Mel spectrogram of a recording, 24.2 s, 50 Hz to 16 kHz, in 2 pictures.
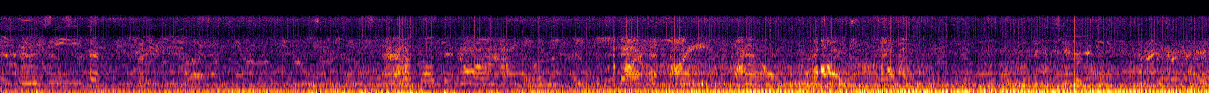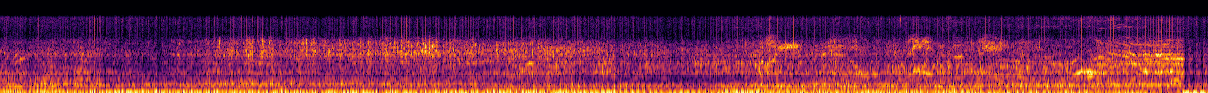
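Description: Two B-25 Mitchell bombers' radial piston engines droning low as the planes fly past, growing louder over the first half and then holding steady.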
